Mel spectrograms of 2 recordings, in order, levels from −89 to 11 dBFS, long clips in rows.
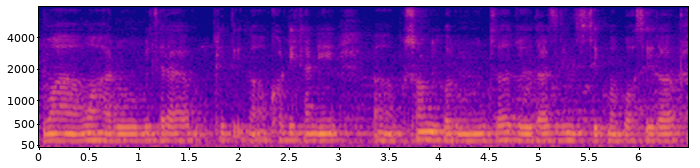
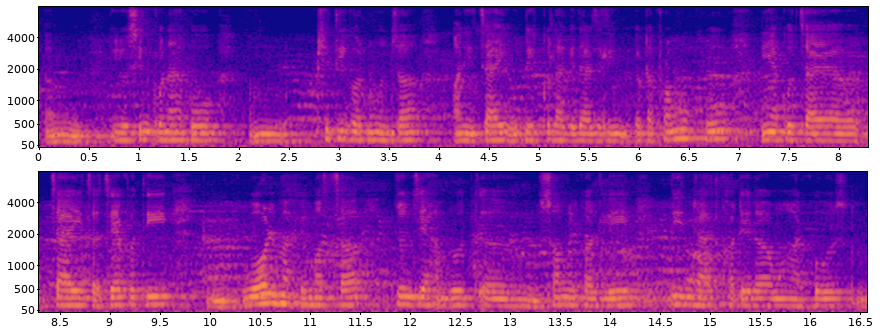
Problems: continuous background conversations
